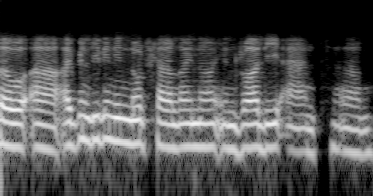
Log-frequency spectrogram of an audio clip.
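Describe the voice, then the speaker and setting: A man speaks with an American accent. His voice sits at a medium pitch. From Iran. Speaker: real estate broker and civil engineer. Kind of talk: presentation. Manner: slow; halting, many fillers.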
